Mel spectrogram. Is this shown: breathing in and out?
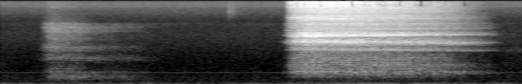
yes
